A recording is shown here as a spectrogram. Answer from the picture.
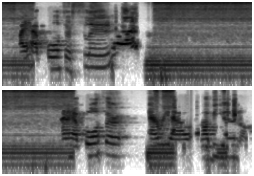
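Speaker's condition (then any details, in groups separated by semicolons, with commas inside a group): No condition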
